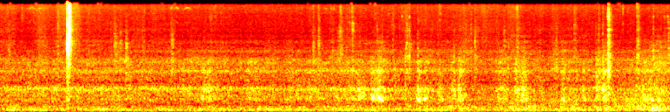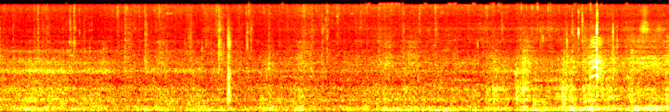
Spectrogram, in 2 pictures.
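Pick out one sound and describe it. Wheels click over rail joints now and then.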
